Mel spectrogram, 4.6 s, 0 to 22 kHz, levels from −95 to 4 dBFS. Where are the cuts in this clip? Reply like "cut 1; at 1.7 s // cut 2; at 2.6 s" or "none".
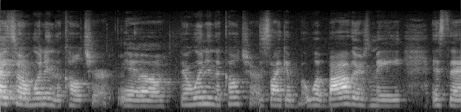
cut 1; at 2.6 s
